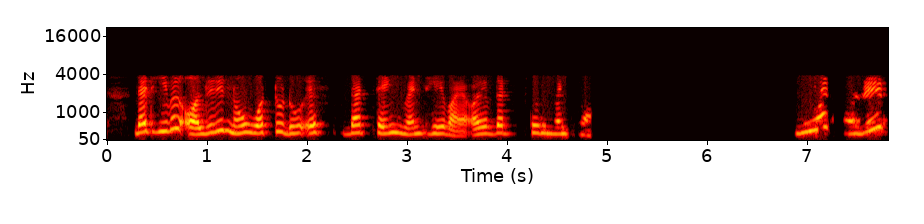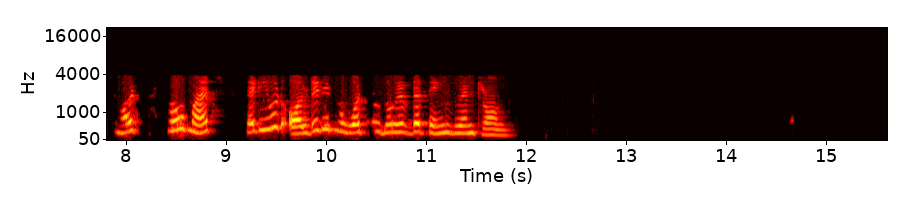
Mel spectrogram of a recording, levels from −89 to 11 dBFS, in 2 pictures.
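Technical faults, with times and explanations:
No technical faults can be heard in this telephone-band speech.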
